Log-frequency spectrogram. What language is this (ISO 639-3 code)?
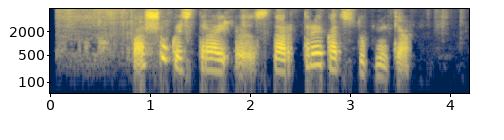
rus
